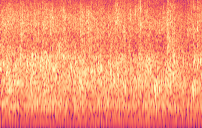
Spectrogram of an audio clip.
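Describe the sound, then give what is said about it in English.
Applause from a church audience, a full, continuous roar of many hands clapping that stays steady and strong throughout. “All right, let's give the Lord our applause.”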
